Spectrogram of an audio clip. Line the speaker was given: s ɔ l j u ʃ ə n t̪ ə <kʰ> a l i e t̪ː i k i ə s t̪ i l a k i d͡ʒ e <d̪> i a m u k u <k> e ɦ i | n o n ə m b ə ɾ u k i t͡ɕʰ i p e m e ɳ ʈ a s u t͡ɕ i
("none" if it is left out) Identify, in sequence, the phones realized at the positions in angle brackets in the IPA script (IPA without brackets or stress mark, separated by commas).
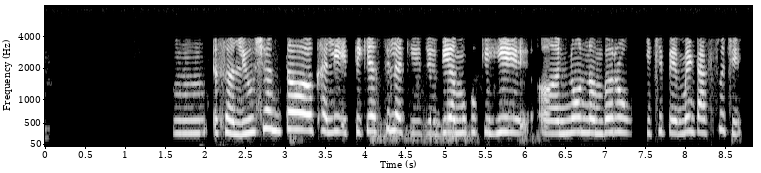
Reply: kʰ, d̪, k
